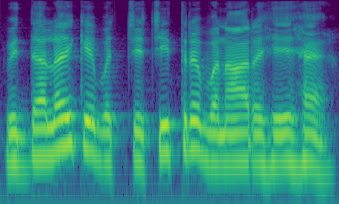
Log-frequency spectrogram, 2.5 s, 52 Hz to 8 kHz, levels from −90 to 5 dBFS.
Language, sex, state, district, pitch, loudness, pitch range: Hindi, male, Assam, Kamrup Metropolitan, 150 Hz, -15 LUFS, 145-180 Hz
